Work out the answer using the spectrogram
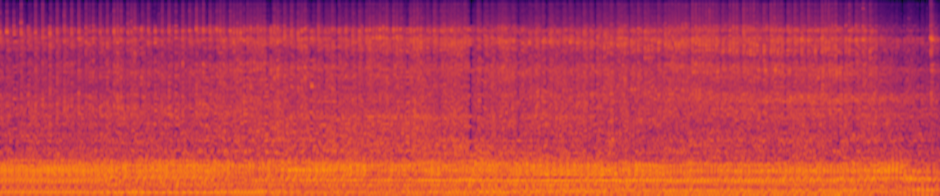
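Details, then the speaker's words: McLane edger, older carburetor with diaphragm, cold start after sitting: rough buzzy small engine whose pace wavers and sags instead of holding steady, either full throttle or nothing; throttle surging, linkage suspected sticking, carb diaphragm later replaced. "यह बहुत दिलचस्प है ऐसा लगता है कि हम अपने लिंकेज पर थोड़ा सा लटका सकते हैं क्योंकि वह या तो खुली हुई थी या बिल्कुल नहीं।"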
